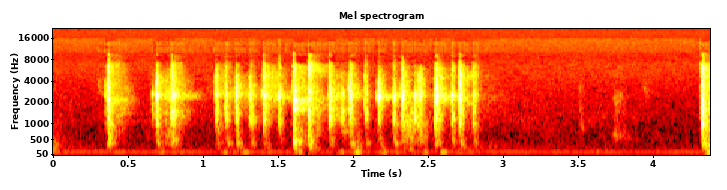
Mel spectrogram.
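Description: Typing on a computer keyboard: a few separate key clicks, then a quick run of keystrokes lasting about two seconds, stopping shortly before the end.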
